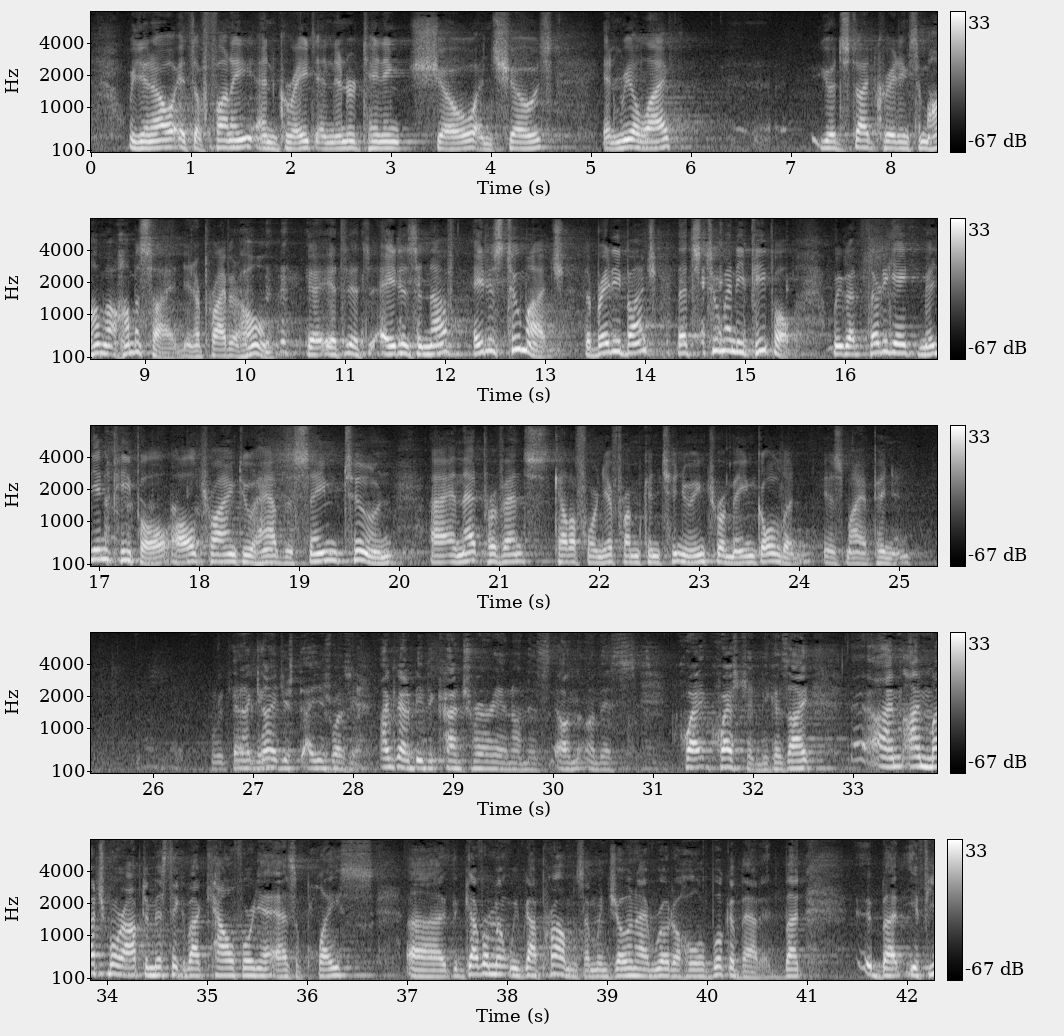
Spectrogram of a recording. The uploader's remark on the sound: in a conversation at the Fresno Art Museum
